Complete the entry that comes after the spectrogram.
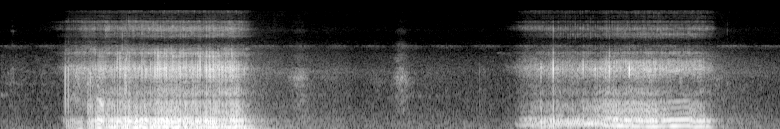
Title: Listening snoring first time.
